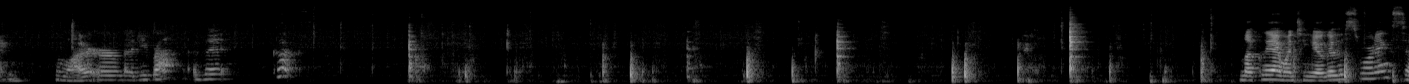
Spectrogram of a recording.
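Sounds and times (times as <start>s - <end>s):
wooden spoon scraping frying pan: 4.1s - 14.0s.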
